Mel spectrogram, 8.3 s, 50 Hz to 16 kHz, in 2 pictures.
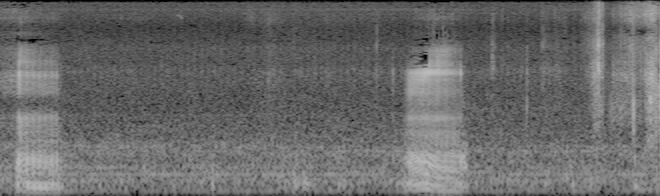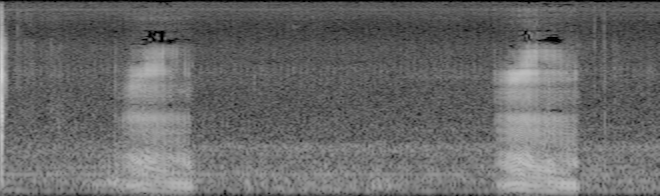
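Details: Soft, buzzing snuffly breaths about every two and a half seconds with small clicks between, from an 8-week-old Shar Pei puppy; light puppy snoring.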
